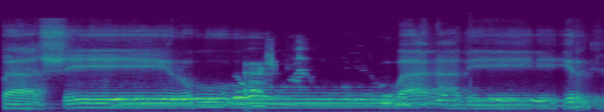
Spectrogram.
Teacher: Domah tanwin bertemu dengan huruf wau. Bacaan idgham bighunah. Masuk dengan mendengung. Yaitu mendengung wau.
